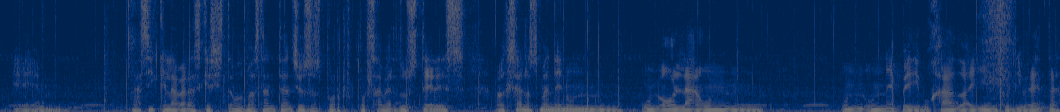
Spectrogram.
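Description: Through noticeable background noise, a man speaks at a moderate pace with long, frequent pauses, a very deep, low pitch, ordinary pitch variation and very even loudness. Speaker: co-host. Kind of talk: casual chat. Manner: informal, laughing, joking.

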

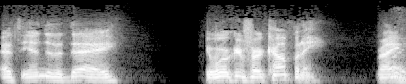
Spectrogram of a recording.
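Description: A man speaks in a fairly high pitch with a bright, sharp tone, and the sound is dry and close with no echo. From Puerto Rico, later New England. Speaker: retired finance executive, debt elimination coach. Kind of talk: interview podcast. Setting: video call.

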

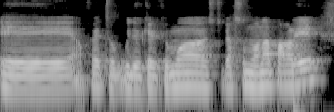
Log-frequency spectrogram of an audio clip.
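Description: Here a man has a normal speaking voice. His pitch is medium and his pace moderate. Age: 20s. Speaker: powerlifting athlete and coach. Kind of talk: interview.

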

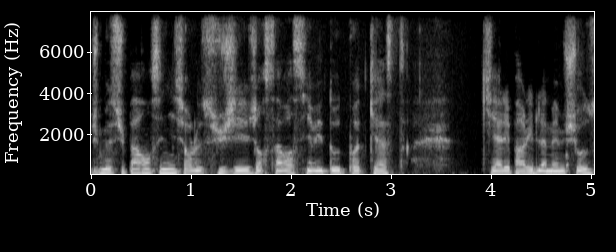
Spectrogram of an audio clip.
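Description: A man talks with a fairly high pitch in a monotone, flat delivery. The sound is dry and close, with no echo. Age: 20s. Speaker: book podcaster. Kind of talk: casual monologue. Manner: casual, hesitant.

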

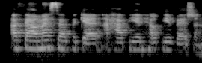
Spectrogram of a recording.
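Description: Talking at a fairly quick pace, a woman with an Australian accent uses ordinary pitch variation. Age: 40s. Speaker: running podcast co-host. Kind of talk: scripted narration.

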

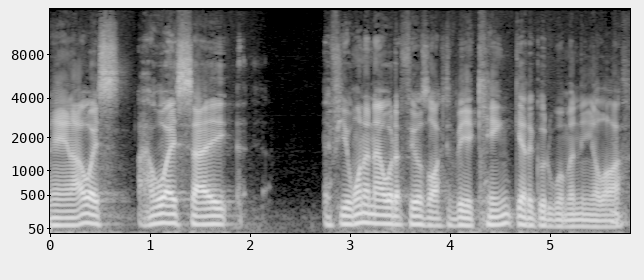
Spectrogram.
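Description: A fairly quick pace with ordinary pitch variation and an Australian accent. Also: man, very deep, low pitch for a man. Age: 30s. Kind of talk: casual chat.

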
